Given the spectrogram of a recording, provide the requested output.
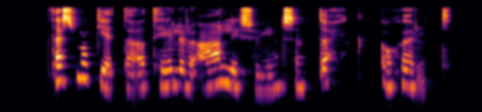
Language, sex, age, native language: Icelandic, female, 20-29, Icelandic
